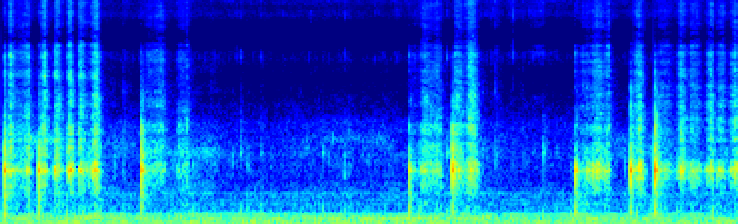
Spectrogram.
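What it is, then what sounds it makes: Chalk writing on a chalkboard. A hand writes with a thick pink chalk stick on a small wooden-framed chalkboard lying flat. Quick bursts of dry, scratchy strokes and sharp little taps come in clusters at the start, middle and end, with a quiet pause between them. A soft low background hum runs throughout.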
